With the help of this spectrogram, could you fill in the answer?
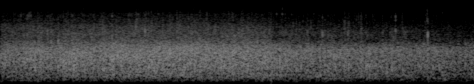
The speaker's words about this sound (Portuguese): Dê um aplauso se você crê, em nome de Jesus.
